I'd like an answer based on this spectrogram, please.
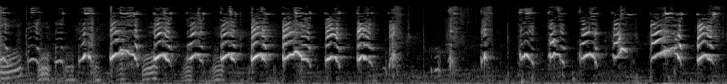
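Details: Newborn Labrador Retriever puppies crying continuously, a rapid run of short rising-falling squeals with a brief pause near the middle, loud and close.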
